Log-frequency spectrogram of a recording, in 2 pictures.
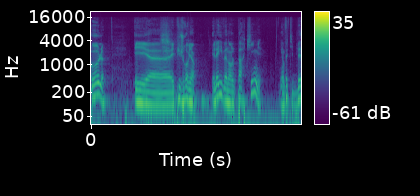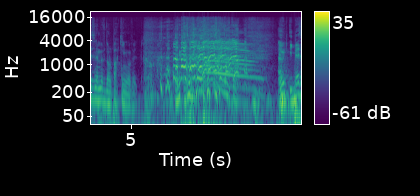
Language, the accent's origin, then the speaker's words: French; Drancy, Île-de-France, France; also born or lived in Bobigny; En fait, moi je suis né à Drancy, j'ai grandi à Drancy et à Bobigny dans le 93.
